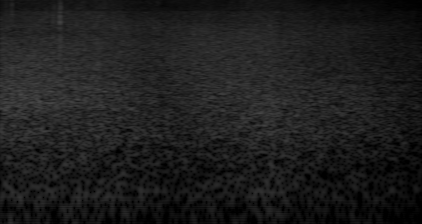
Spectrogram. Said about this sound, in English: I always love reaching this point, and you can just start to hear the sea churn. And the North Sea, the big waves pick up the shingle, and you can see the shingle in the belly of the waves as they rise and fall.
